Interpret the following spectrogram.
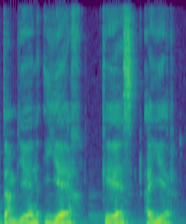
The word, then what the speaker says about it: hier: El primer caso es cuando la E está antes de una consonante final pronunciada. En general son palabras cortitas, por ejemplo, mer, que es el mar, o también hier, que es ayer.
